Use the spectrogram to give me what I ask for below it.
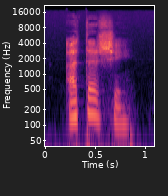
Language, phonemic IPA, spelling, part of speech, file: French, /a.ta.ʃe/, attaché, adjective / noun / verb, Fr-attaché.ogg
- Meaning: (adjective) attached, attached to, bound, committed, connected, devoted, fastened, fixed, joined-up, secured, strapped, tethered, tie-on, tied, wired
